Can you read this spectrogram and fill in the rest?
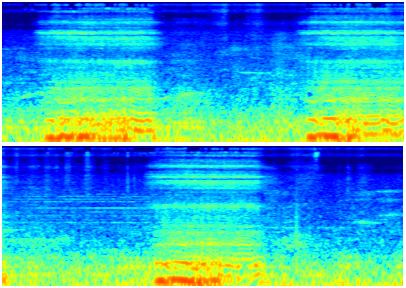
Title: #Funnysound | Snoring | குறட்டை ஒலி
